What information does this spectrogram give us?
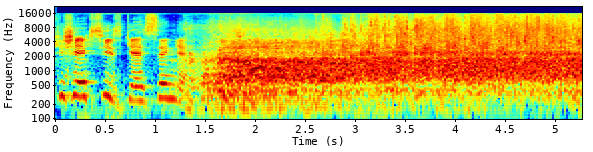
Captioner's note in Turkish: Kahkaha ve alkış sesleri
